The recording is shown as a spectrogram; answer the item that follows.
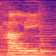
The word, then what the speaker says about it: colleague: um padrão, que são palavras que terminam com G, U, E. E nesse caso, novamente, as vogais U, E não são pronunciadas. Então, nesse caso, só pronuncia o G, aquele G seco, sem nenhuma vogal. Cuidado para não colocar vogais depois dessas palavras. Vou dar alguns exemplos que são colleague, play, fatigue, vague, league.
